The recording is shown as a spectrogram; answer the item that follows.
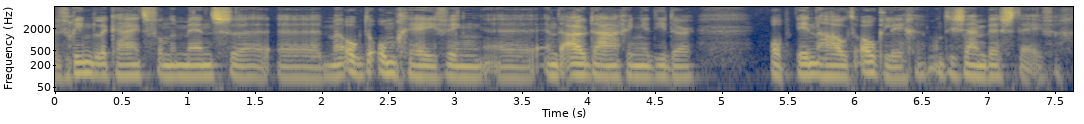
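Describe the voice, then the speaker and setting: A man's fairly low voice, moderate pace and fairly even intonation over a quiet background. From Netherlands, several provinces. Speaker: mayor. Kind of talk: interview. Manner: hesitant, many filler sounds. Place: office. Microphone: handheld.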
